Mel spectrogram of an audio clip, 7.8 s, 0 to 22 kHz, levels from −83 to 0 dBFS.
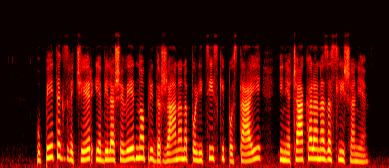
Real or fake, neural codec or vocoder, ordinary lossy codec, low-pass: real; none; Opus, 24 kbps; 7.2 kHz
